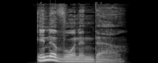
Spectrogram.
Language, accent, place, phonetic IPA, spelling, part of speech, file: German, Germany, Berlin, [ˈɪnəˌvoːnəndɐ], innewohnender, adjective, De-innewohnender.ogg
- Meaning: inflection of innewohnend: 1. strong/mixed nominative masculine singular 2. strong genitive/dative feminine singular 3. strong genitive plural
